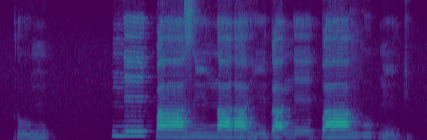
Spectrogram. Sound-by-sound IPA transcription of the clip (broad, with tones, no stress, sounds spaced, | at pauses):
ɾ u˨ ŋ | ŋ eː˦ k͡p aː˧ z ĩ˧ n a˧ ɾ a˦˨ ɣ ĩ˧ ɗ a˧ ŋ eː˧ ɡ͡b aː˦ v u˧ ɓ ĩ˨ k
